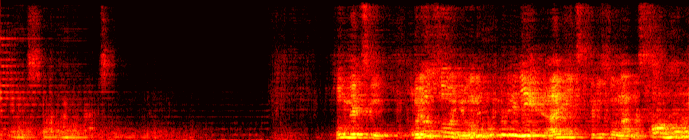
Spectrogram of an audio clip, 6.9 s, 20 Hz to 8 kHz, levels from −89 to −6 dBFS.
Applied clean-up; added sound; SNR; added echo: neural separator model SepFormer DNS4.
